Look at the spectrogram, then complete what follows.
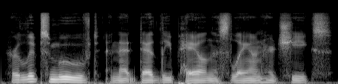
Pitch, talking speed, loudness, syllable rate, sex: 85 Hz, 195 wpm, -18 LUFS, 4.8 syllables/s, male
